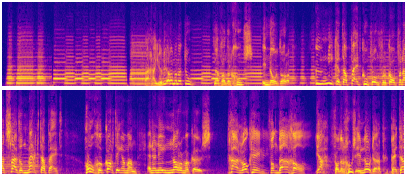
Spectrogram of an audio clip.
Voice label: commercial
